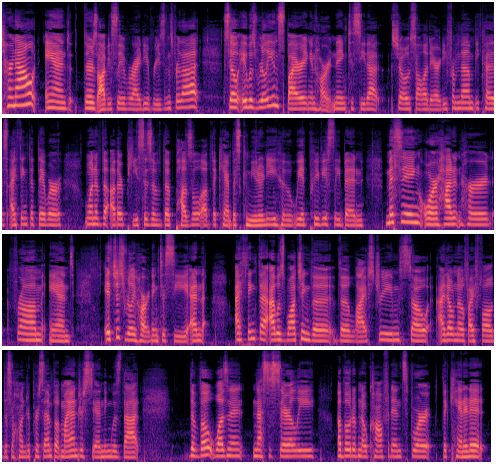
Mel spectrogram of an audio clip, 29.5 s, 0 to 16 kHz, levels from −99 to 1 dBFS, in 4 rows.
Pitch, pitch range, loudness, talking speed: 185 Hz, 175-200 Hz, -27 LUFS, 195 wpm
